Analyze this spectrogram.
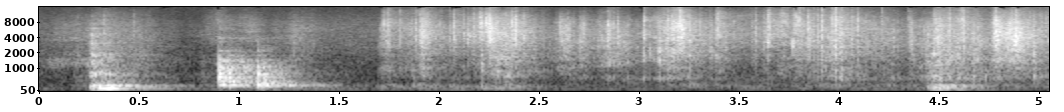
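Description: Two short bumps from a rigid cardboard box lid being handled, then tissue paper crinkling and rustling as it is unfolded.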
